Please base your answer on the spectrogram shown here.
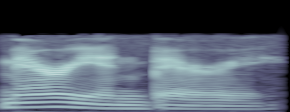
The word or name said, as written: marionberry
